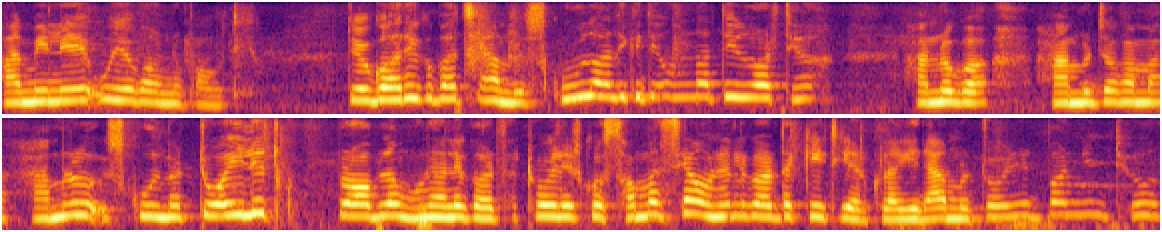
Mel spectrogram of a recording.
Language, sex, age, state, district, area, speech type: Nepali, female, 18-30, West Bengal, Jalpaiguri, rural, spontaneous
